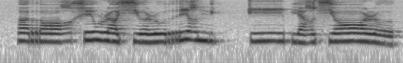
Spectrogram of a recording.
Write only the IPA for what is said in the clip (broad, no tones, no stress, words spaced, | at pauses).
ʌrɔːʁxɪw ɭʌsʲʊːɭu riʁnʲə kːiːpjɛʁ sʲɔː ɭʊ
